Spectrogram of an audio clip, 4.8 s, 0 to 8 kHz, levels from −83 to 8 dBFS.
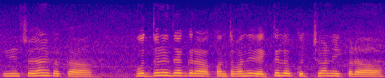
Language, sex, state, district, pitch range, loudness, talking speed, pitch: Telugu, female, Andhra Pradesh, Annamaya, 215-255 Hz, -13 LUFS, 110 wpm, 235 Hz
